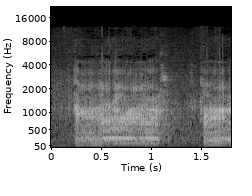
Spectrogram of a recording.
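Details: Young Vizsla, six months old, vocalising during play with its owners in a small room: a sustained harmonic groaning growl of about a second, a brief pause, then the sound resumes.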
